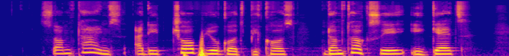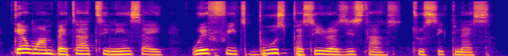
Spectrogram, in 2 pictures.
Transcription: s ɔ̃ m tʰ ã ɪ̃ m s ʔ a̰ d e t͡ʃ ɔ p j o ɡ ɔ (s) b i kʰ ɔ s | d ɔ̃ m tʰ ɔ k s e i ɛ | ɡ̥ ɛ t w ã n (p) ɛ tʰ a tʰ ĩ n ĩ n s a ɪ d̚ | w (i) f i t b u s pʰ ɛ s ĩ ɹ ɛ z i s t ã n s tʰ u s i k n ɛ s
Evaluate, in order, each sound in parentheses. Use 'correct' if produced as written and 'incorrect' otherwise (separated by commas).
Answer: incorrect, incorrect, incorrect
